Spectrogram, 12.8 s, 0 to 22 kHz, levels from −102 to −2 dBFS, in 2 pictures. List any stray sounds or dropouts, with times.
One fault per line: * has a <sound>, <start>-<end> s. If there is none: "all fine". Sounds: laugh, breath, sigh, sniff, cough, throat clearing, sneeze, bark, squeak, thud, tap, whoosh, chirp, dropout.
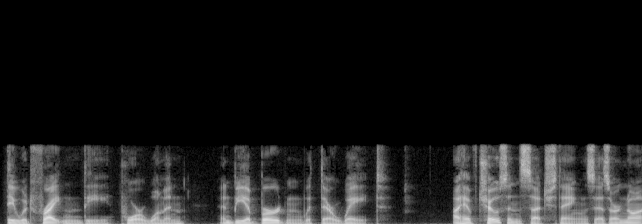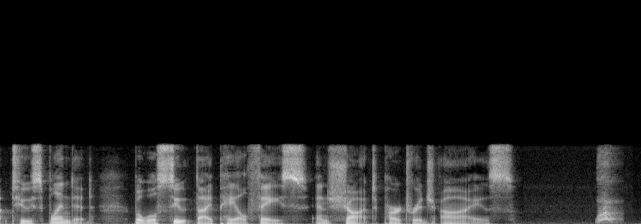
* has a bark, 12.4-12.7 s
